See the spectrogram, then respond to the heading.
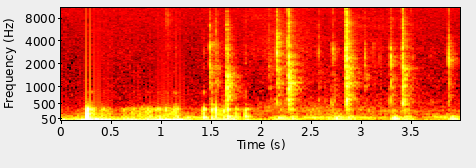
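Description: Fingertips type on a mint-green plastic typewriter-style keyboard with round white plastic keycaps and a hollow body. It produces a scattered run of short, dry keystrokes: a heavy low thump at the start, then hollow low knocks topped with bright clicks that stop almost instantly.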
